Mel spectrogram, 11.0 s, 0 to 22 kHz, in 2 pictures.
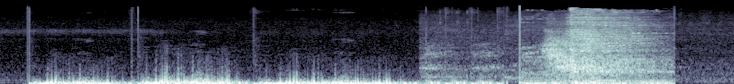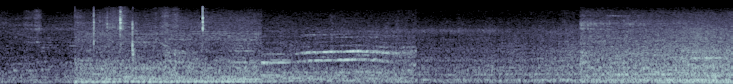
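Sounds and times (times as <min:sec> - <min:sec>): wind buffeting microphone: 0:00.2 - 0:03.8.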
